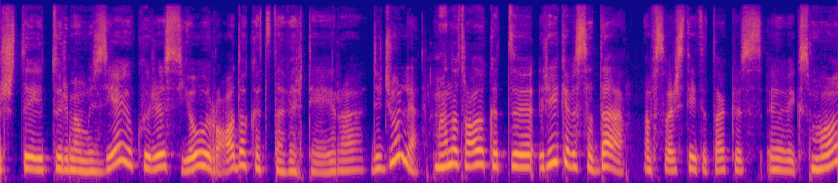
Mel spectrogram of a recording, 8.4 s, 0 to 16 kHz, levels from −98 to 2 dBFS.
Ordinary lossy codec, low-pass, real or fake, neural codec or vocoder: AAC, 96 kbps; 14.4 kHz; fake; vocoder, 44.1 kHz, 128 mel bands, Pupu-Vocoder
